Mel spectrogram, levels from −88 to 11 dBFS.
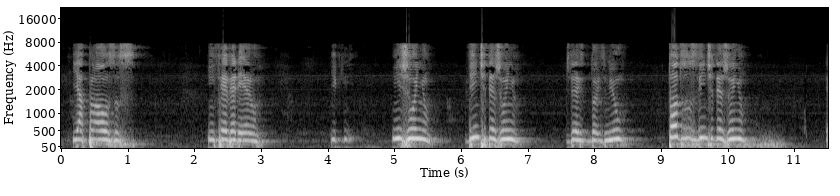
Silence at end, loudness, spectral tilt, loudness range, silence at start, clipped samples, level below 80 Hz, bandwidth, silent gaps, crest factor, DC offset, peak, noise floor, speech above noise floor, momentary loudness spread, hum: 0.65 s; -14 LUFS; -5.5 dB/octave; 6 LU; 0.2 s; under 0.1%; -28 dBFS; 8.2 kHz; none; 16 dB; under 0.1%; 0 dBFS; -54 dBFS; 41 dB; 17 LU; none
